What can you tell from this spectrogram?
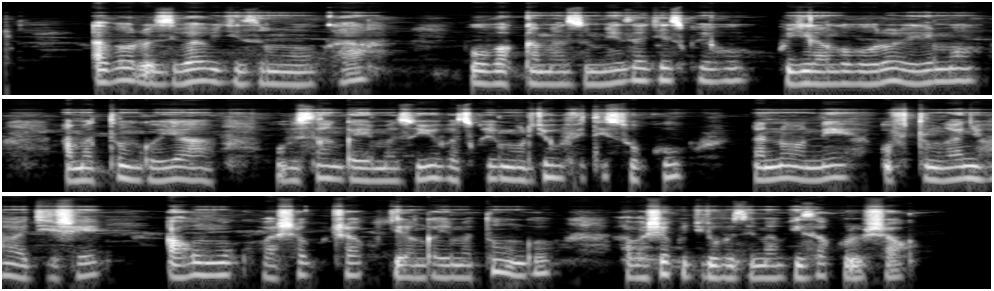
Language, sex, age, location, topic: Kinyarwanda, female, 18-24, Kigali, agriculture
